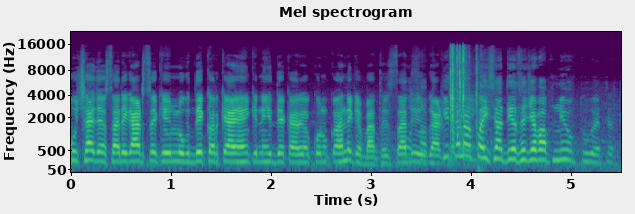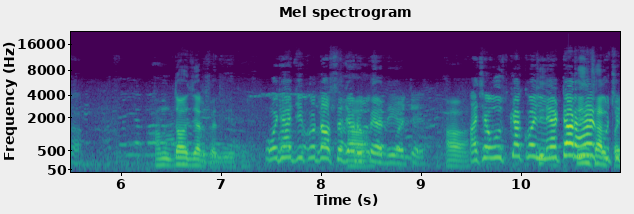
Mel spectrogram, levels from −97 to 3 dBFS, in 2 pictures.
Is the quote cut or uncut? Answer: cut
